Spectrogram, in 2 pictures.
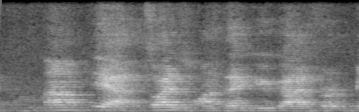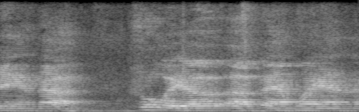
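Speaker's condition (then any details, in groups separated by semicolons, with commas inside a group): ALS; voice sounds impaired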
